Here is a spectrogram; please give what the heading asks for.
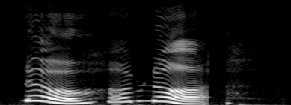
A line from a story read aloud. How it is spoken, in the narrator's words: said Sponge, yawning again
